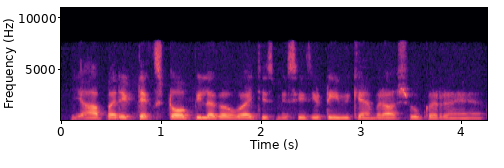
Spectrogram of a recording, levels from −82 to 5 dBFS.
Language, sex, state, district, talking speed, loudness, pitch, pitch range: Hindi, male, Uttar Pradesh, Lalitpur, 210 wpm, -19 LUFS, 145 Hz, 140-150 Hz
